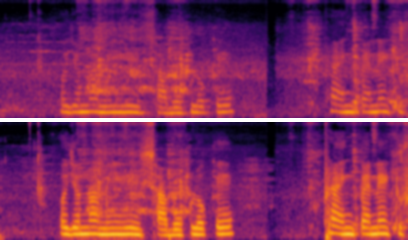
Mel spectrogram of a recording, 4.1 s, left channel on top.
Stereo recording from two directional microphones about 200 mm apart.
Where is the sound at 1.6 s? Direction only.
55° right (ahead or behind).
